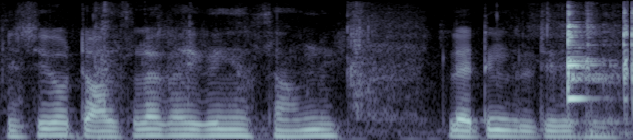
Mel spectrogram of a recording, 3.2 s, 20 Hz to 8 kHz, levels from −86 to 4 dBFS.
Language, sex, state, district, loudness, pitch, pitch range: Hindi, male, Madhya Pradesh, Umaria, -24 LUFS, 125 Hz, 115-130 Hz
